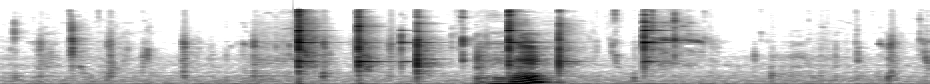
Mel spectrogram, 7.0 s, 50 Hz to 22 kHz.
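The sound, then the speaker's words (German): Cutlery clinks against a bowl while someone eats tomato salad that has marinated for two hours. A few sharp metallic taps stand out over quiet chewing and soft mouth sounds. “Tomatensalat? So, das Zeug hat jetzt 2 Stunden gezogen. Ich habe mir ein bisschen was in eine Schüssel getan. Und jetzt probieren wir mal, wie es schmeckt.”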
